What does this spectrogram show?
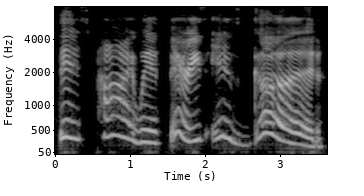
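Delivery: high, drawn-out excited reading; excitement. Shown as a demonstration. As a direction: lead the class in a slow, excited read-aloud. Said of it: "read it with me with excitement".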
